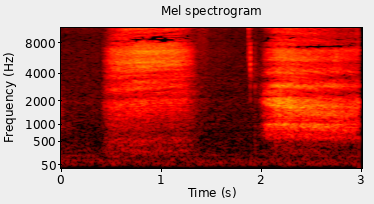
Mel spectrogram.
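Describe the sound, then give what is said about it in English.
A person takes a deep breath, heard as two long, soft airy breath sounds with a short pause between them. The breathing is quiet and there is no talking. “Ah, let's take a nice deep breath.”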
